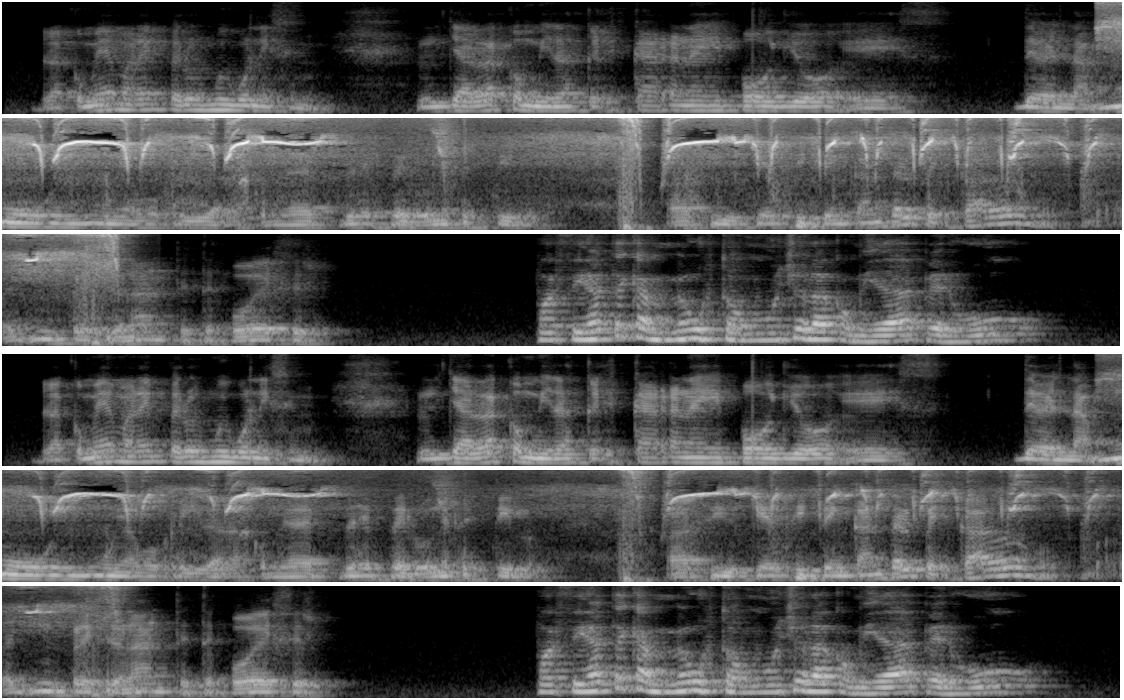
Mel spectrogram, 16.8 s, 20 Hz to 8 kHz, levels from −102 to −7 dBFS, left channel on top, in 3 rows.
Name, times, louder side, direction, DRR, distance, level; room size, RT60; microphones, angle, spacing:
voice 1, 0.2-4.6 5.1-8.3 8.9-12.8, right 2 dB, 35° right, 1.3 m, -41 dB
sound 1, 5.5-7.3 7.7-7.8 8.2-11.8, left 12 dB, 40° left, 0.4 m, -23 dB
voice 2, 13.9-16.4, equal, 5° right, 0.9 m, -35 dB
12.5 x 7.9 x 2.6 m
head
